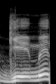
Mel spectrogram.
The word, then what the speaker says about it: геме: Слово «геме», наоборот, «гем» произносится. Там нет «э» в конце.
